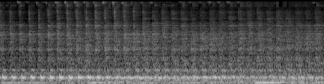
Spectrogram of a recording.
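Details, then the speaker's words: Honda Karisma motorcycle, idle screw set around three to four turns, throttle lowered: idle surges and sags unevenly and won't hold, feeling shaky. The carburetor is normal; the fault is the leaking tap. "Nah ini kan enggak mau langsam kan enggak mau langsam kondisi mesin itu kayak terasa berebat-bbet"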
